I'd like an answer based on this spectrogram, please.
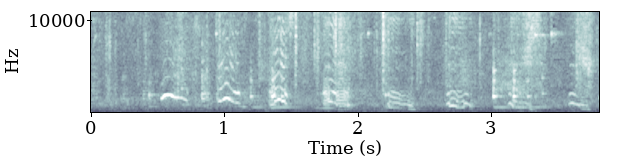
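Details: Litter of black and black-and-white cocker spaniel puppies playing with each other and their mother; high squeaky whimpers and yips, short bent notes repeated about once a second, overlapping.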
